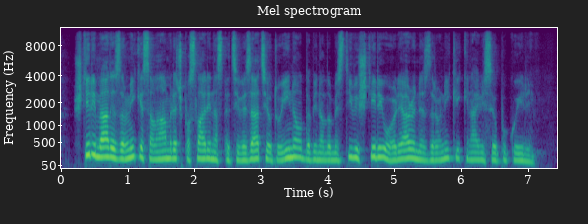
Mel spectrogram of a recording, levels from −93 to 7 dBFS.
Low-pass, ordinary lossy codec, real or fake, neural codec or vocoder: 10.8 kHz; none; fake; codec, 24 kHz, 0.9 kbps, WavTokenizer, medium speech release version 1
